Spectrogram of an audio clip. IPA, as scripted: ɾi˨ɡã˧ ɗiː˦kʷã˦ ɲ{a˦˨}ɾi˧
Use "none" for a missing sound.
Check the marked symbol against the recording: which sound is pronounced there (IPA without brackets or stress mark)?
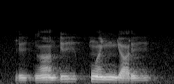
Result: a˧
